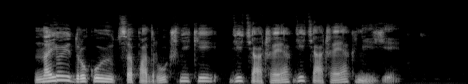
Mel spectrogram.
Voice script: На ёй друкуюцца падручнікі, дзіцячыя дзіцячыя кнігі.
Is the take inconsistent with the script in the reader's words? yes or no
no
